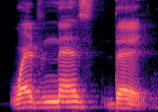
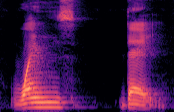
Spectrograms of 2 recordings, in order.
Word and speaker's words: Wednesday: So we have often mispronounced as witness day notes that the silent D. I mean the D is silent. Of course, pronounce it as Wednesday.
